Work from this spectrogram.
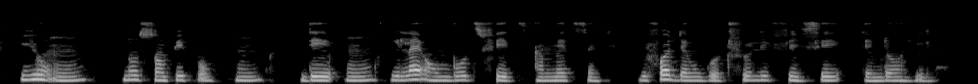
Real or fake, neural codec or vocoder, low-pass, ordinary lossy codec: real; none; 7.2 kHz; none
